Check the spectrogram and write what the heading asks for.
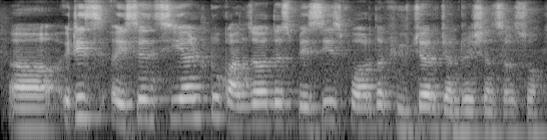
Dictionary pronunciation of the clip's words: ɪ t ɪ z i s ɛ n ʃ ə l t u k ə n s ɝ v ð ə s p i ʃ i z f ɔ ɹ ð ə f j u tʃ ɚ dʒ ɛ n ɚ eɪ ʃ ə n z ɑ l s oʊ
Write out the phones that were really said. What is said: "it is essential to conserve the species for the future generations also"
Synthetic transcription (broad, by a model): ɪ t ɪ z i s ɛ n s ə l t u k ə n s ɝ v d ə s p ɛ s i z f ɔ ɹ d ə f j u tʃ ɚ dʒ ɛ n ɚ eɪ ʃ ə n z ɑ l s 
